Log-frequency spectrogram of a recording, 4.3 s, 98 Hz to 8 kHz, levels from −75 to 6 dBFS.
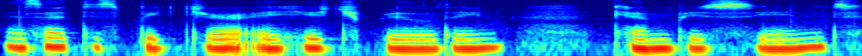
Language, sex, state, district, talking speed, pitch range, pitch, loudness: English, female, Nagaland, Kohima, 125 wpm, 180-200 Hz, 185 Hz, -14 LUFS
